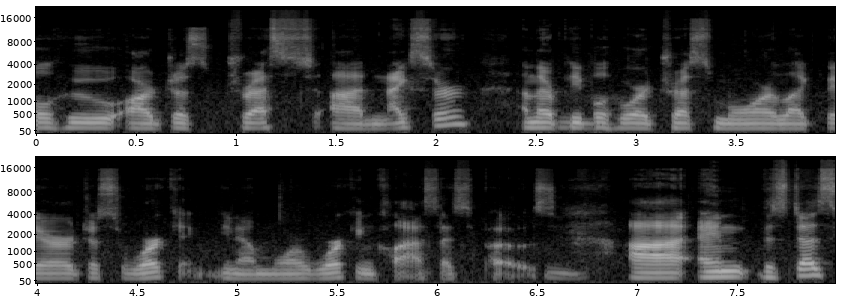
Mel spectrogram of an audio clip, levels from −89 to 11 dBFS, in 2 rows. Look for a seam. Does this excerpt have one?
no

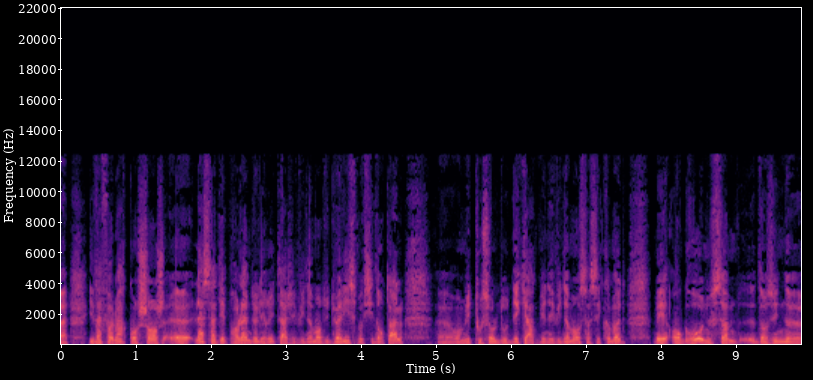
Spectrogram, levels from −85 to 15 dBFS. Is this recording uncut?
yes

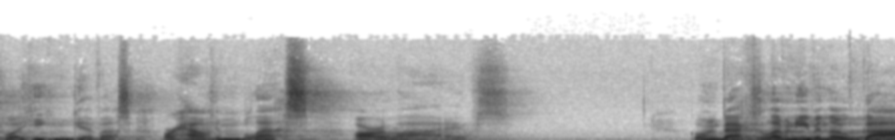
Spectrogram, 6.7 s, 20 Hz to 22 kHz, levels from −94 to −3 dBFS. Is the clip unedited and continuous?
no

